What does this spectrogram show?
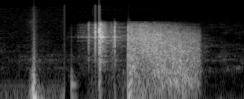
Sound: heartbeat; gunshot

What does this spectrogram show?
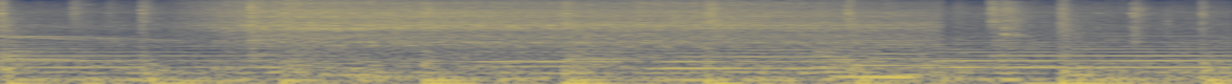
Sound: tense dramatic music; ambulance engine roaring

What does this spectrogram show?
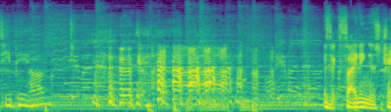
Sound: laughter

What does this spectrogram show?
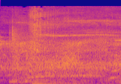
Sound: monstrous roar

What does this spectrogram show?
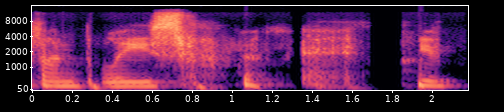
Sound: chuckles

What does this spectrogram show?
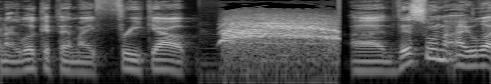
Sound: loud scream

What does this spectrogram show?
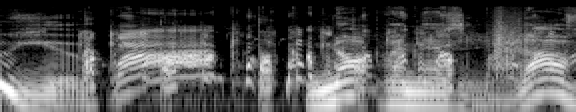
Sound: chickens chatter

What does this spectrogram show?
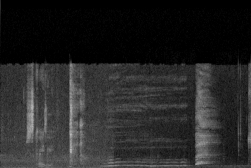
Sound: wailing; shushing

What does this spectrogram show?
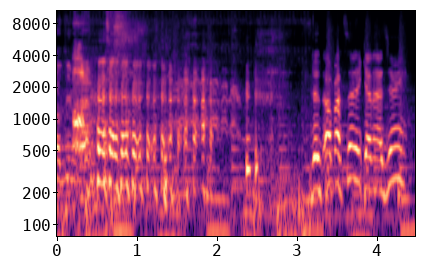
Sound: laughs

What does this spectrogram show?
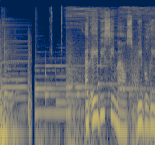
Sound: mouse clicks

